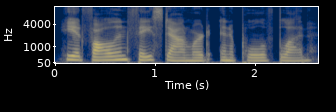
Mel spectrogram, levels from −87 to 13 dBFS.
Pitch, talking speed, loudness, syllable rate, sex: 190 Hz, 230 wpm, -19 LUFS, 4.9 syllables/s, female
